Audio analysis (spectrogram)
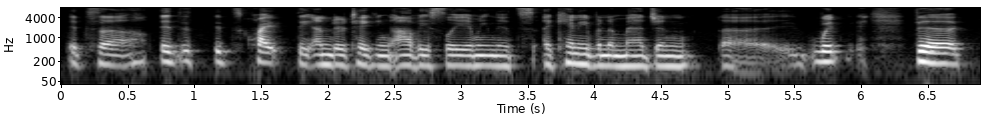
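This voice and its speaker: A woman's voice: low-pitched, normal speed, darkish tone. A woman hosting a podcast interview, chatting casually and often restarting her sentences. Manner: hesitant, many restarts. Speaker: podcast host.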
